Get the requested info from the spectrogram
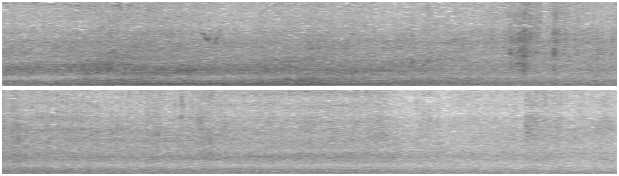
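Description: Engine of a passing motor vehicle: a steady hum that grows to its loudest about two seconds in, then slowly fades away.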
